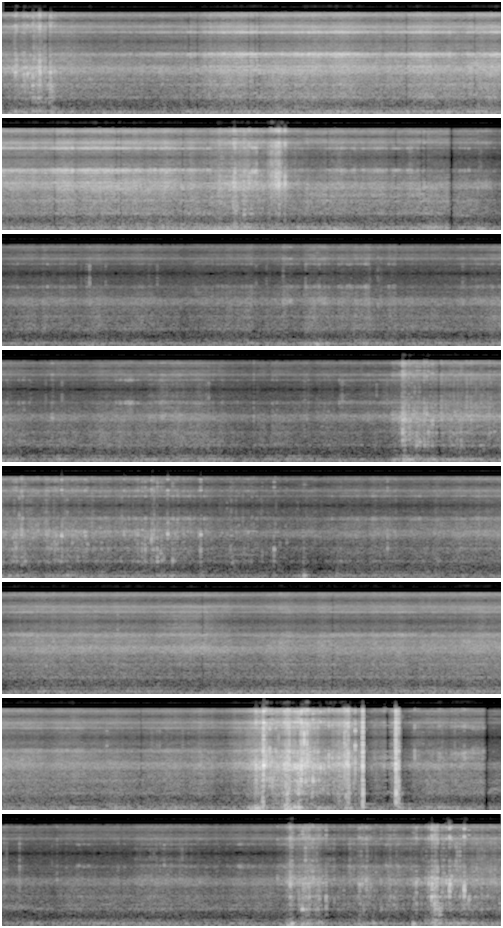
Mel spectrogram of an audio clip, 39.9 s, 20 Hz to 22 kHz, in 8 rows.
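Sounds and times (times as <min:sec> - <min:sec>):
water rushing and splashing: 0:18.8 - 0:23.2, 0:31.8 - 0:34.7, 0:37.7 - 0:39.9.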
